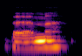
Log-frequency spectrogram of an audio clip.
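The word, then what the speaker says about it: Böhme: And what Michael has very helpfully done is he's shown how influential Jakob Bohme is how I'd say his name. – Bohme.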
